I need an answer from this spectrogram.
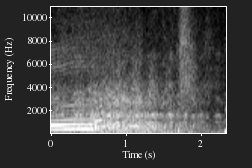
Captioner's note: audience Laughing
